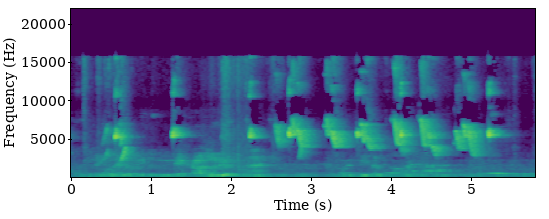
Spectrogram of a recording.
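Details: Four-and-a-half-month-old harlequin saffron finch singing evenly spaced high, sharp chirps about twice a second, each with a bright downward sweep, while faint low voices murmur in the background.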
